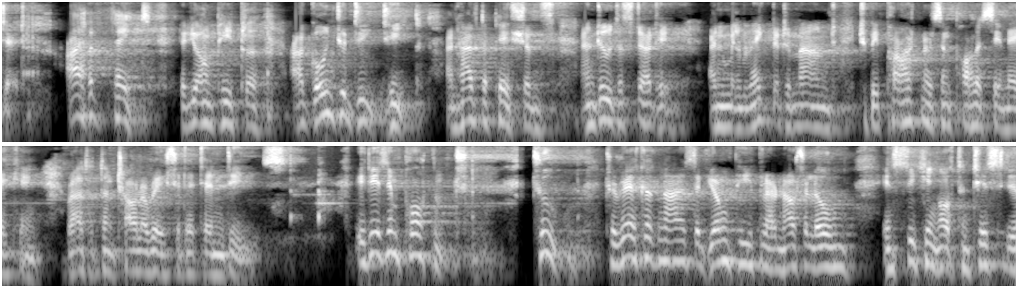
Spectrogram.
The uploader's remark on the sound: Keynote address at World Food Forum Closing Session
